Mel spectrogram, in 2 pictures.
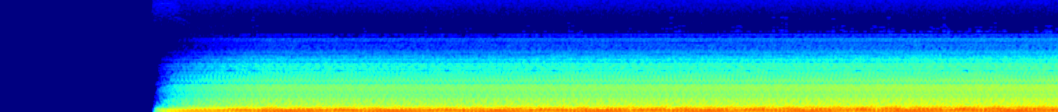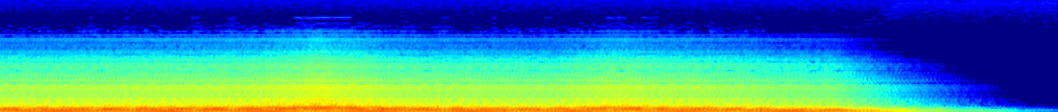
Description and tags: Zeppelin Motor
Synthesized sound of an engine + rudder, coming from left to right, with a spin in the middle.
engine, rudder, zeppelin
